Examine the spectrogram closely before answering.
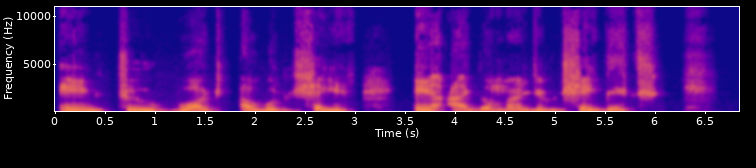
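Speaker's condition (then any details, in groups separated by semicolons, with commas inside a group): Cerebral palsy with speech impediment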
